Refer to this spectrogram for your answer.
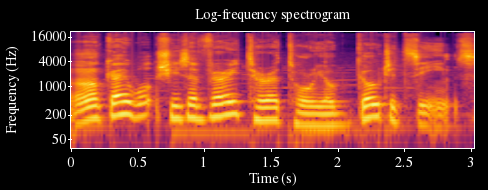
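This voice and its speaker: With music in the background, a man speaks at a moderate pace. His pitch is fairly high and his intonation lively. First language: not English. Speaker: gaming YouTuber. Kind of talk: gameplay commentary.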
